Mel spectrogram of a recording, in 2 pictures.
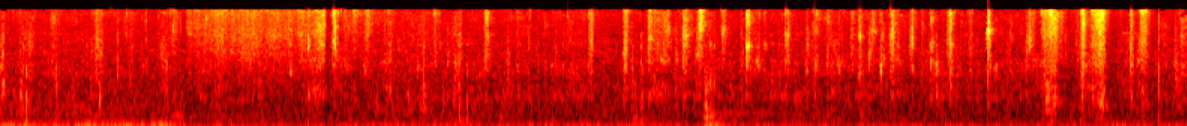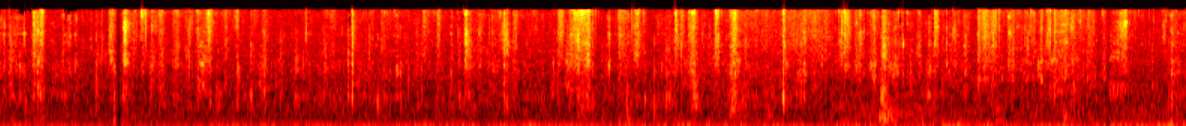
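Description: Close-miked eating sounds: a woman chewing and smacking her lips on spicy chicken curry and puri eaten by hand, a dense, irregular run of wet clicks and smacks.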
